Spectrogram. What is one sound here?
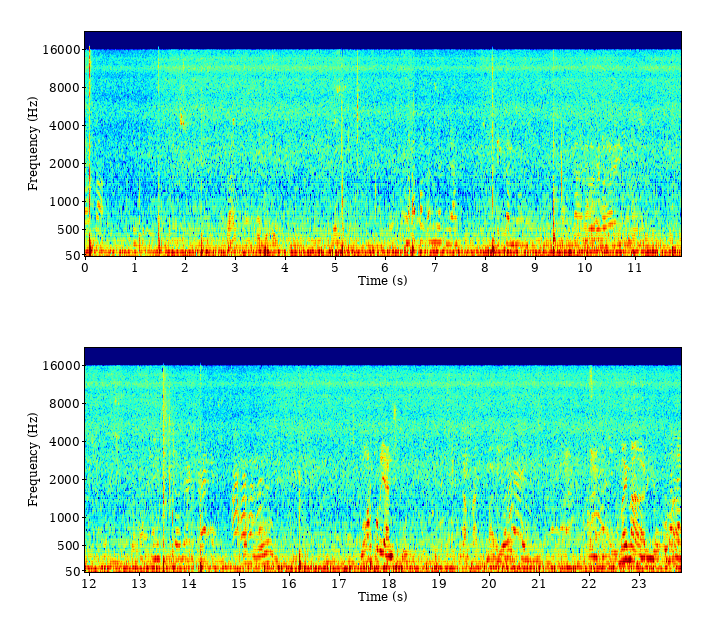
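A volleyball thumps as players hit it back and forth.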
